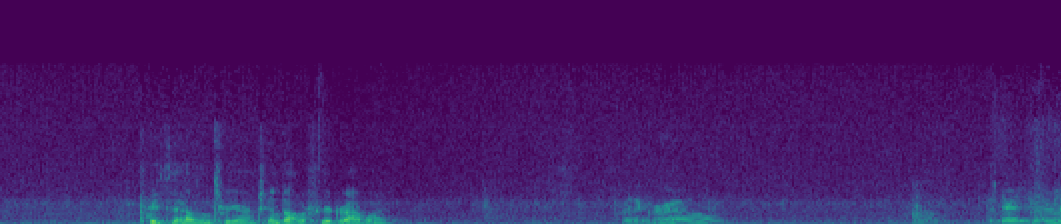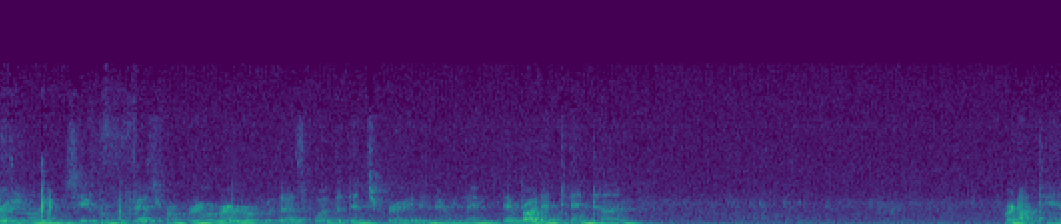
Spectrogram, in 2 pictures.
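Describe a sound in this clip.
Men talk calmly in turns, close by.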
